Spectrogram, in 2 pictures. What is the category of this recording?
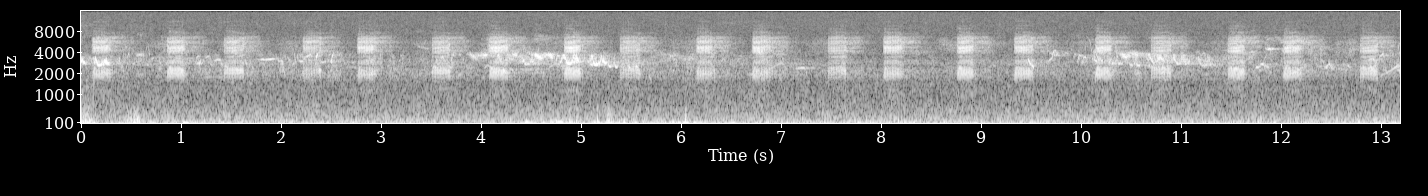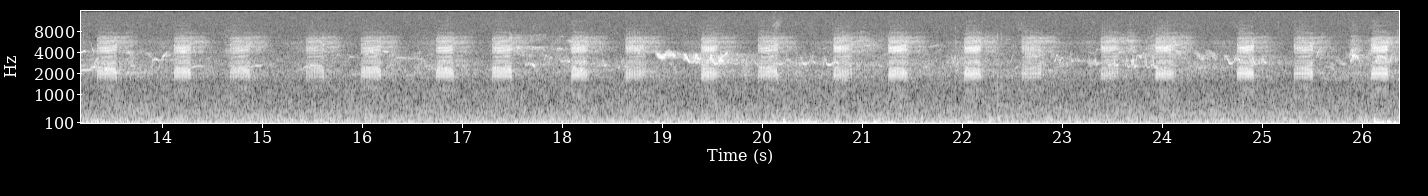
Soundscapes > Nature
